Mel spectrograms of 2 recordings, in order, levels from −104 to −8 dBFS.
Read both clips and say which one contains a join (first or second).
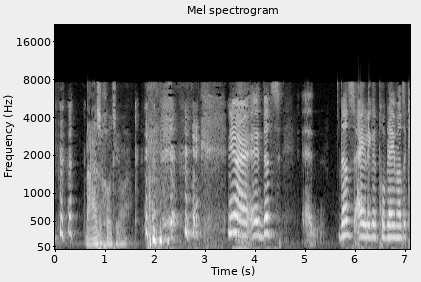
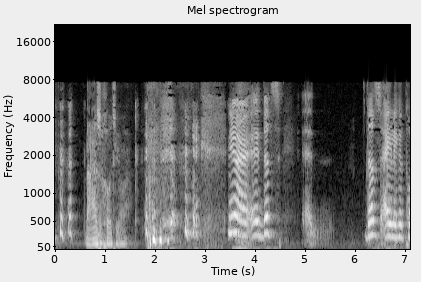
first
